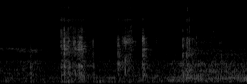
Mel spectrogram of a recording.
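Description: Faint hand-shuffling of a deck of round tarot cards: the card edges slide and flick against each other in a few short rustling bursts.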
